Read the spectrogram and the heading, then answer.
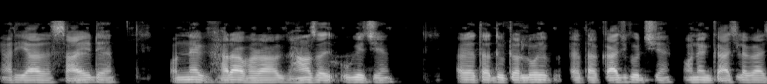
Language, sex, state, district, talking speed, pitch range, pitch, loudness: Bengali, male, West Bengal, Jalpaiguri, 170 wpm, 105-110 Hz, 105 Hz, -17 LUFS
